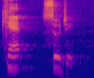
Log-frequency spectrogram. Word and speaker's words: kintsugi: There is this Japanese art called kintsugi.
